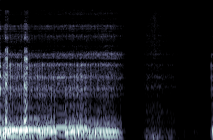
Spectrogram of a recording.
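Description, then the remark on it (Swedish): A voice imitates a newborn's noisy, raspy breathing: one long wheezy breath, then a pause and a shorter, quieter one, unaccompanied by talk. “Och sen har vi den här andningen som är jättesvår att göra.”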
